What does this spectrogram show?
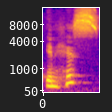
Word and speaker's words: INHIS: be using this technology so your company's called in his is that how you say it correctly it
